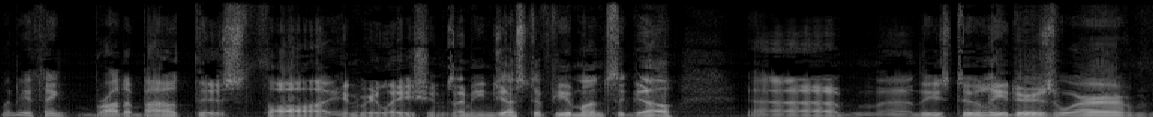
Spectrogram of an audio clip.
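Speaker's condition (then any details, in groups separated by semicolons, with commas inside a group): No condition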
